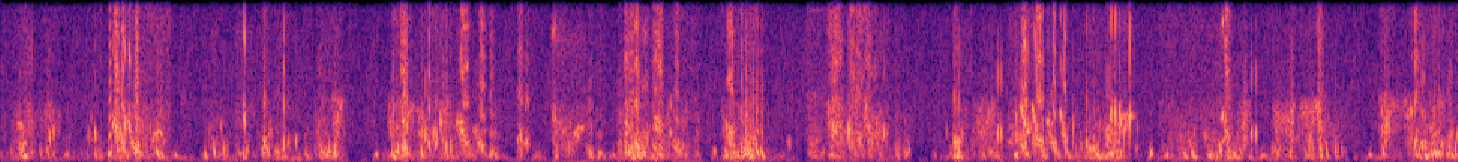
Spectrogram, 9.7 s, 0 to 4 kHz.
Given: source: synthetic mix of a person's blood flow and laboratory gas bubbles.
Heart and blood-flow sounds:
Doppler ultrasound of blood flow; precordium
0.05-1.13 s: bubbles
1.33-2.31 s: bubbles
2.56-3.35 s: bubbles
3.43-3.54 s: bubbles
3.67-4.04 s: bubbles
4.10-4.69 s: bubbles
4.79-5.12 s: bubbles
5.24-5.29 s: bubbles
5.37-6.08 s: bubbles
6.29-7.65 s: bubbles
7.71-8.41 s: bubbles
8.46-8.98 s: bubbles
9.18-9.73 s: bubbles
From the record:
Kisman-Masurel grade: 444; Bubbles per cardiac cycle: continuous sound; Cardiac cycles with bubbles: 100%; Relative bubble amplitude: maximal (0.775 to 0.999); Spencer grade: 4 (maximum detectable bubble signal sounding continuously throughout systole and diastole of every cardiac period, and overriding the amplitude of the normal cardiac signals); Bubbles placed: only in the low amplitude regions of the cardiac cycle

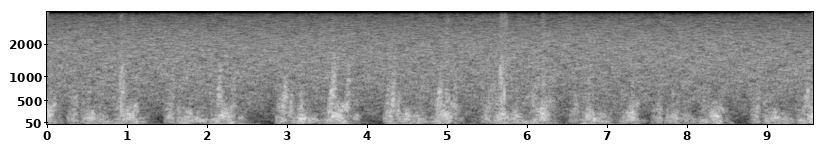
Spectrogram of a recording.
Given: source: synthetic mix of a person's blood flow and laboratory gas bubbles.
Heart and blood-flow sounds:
Doppler ultrasound of blood flow; precordium
0.89-1.00 s: bubbles
5.53-5.76 s: bubbles
From the record:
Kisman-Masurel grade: 122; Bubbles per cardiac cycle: 1 to 2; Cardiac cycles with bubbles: 10 to 50%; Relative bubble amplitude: moderate (0.250 to 0.450); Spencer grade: 2 (many but less than half of the cardiac periods contain bubble signals, singularly or in groups); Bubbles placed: anywhere in the cardiac cycle

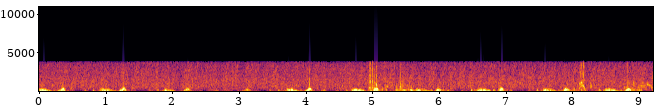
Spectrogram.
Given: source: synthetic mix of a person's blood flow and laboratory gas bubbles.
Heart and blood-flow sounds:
Doppler ultrasound of blood flow; precordium
4.91-5.65 s: bubbles
7.89-7.94 s: bubbles
8.00-8.29 s: bubbles
8.77-9.21 s: bubbles
From the record:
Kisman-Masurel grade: 221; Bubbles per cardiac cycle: several, 3 to 8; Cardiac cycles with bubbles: 10 to 50%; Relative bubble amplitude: barely perceptible (0.100 to 0.250); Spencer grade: 2 (many but less than half of the cardiac periods contain bubble signals, singularly or in groups); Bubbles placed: anywhere in the cardiac cycle

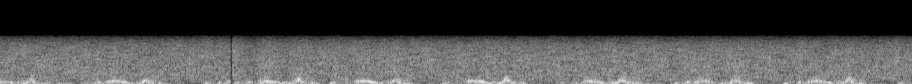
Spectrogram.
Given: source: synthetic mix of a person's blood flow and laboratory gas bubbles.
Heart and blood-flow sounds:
Doppler ultrasound of blood flow; precordium
no bubbles
From the record:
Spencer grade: 0 (complete lack of bubble signals)

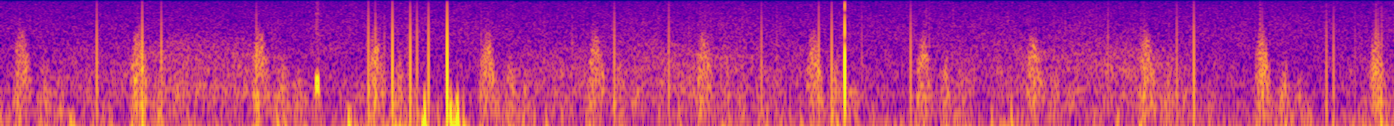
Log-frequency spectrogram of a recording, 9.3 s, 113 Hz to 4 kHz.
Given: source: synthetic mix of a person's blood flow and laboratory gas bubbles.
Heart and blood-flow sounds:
Doppler ultrasound of blood flow; subclavian vein
2.07-2.16 s: bubbles
From the record:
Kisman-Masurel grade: 121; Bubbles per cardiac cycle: 1 to 2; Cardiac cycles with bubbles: 10 to 50%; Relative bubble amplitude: barely perceptible (0.100 to 0.250); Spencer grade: 2 (many but less than half of the cardiac periods contain bubble signals, singularly or in groups); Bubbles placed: anywhere in the cardiac cycle

